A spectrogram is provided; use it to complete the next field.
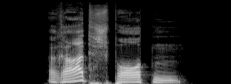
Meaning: dative plural of Radsport
- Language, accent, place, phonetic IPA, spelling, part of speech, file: German, Germany, Berlin, [ˈʁaːtʃpɔʁtn̩], Radsporten, noun, De-Radsporten.ogg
